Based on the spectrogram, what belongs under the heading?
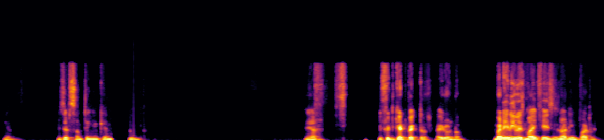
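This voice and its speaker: A man's voice: mid-range voice, brisk. A man with a Telugu Indian accent, a native Telugu speaker, leading an interactive religious class and often checking in with short questions. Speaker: scripture class teacher.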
